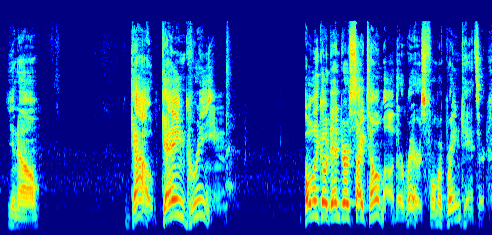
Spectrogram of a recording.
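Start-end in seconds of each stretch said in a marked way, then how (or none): 2.0-7.3 nice, simpering put-on announcer voice, pitched up. Describing a drug commercial, the speaker voices its side-effect list: simpering NPR voice. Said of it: "in this real nice simpering NPR voice".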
